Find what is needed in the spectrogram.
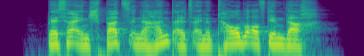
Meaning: a bird in the hand is worth two in the bush
- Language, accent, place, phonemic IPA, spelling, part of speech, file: German, Germany, Berlin, /ˈbɛsɐ ʔaɪ̯n ˈʃpats ʔɪn dɛɐ̯ ˈhant ʔals ʔaɪ̯nə ˈtaʊ̯bə ʔaʊ̯f deːm ˈdax/, besser ein Spatz in der Hand als eine Taube auf dem Dach, proverb, De-besser ein Spatz in der Hand als eine Taube auf dem Dach.ogg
